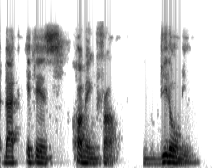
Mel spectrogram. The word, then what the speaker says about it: didomi: is transliterated from the Greek to English as D-I-D-O-M-I. And it is pronounced didomi, didomi, didomi.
